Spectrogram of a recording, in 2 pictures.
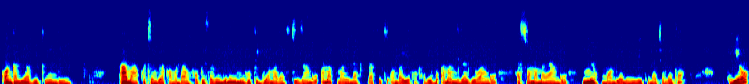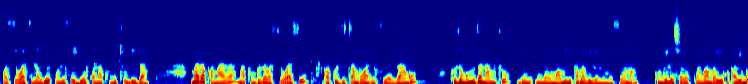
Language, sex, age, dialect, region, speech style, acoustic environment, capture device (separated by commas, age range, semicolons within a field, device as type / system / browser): Swahili, female, 18-24, Kenya - Nairobi Sheng-influenced, Kenya, relaxed, silence; appliances, mobile / Linux / Chrome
